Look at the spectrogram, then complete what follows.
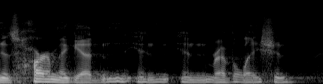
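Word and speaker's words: Ἁρμαγεδών: it that in Greek there's a diacritical Mark that indicates rough breathing so it's harmageddon in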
